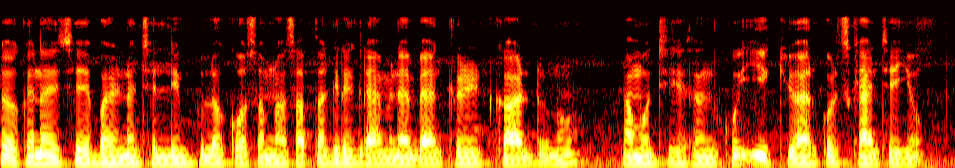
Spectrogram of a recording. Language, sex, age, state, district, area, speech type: Telugu, male, 18-30, Telangana, Sangareddy, urban, read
